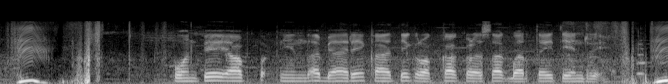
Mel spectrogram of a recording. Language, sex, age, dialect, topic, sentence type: Kannada, male, 18-24, Dharwad Kannada, banking, question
